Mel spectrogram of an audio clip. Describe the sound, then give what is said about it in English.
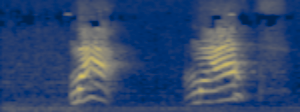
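A child's voice imitates a crow, giving two drawn-out, rasping caws about a second apart, fairly loud over a quiet, humming background. “It's a crow like this.”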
